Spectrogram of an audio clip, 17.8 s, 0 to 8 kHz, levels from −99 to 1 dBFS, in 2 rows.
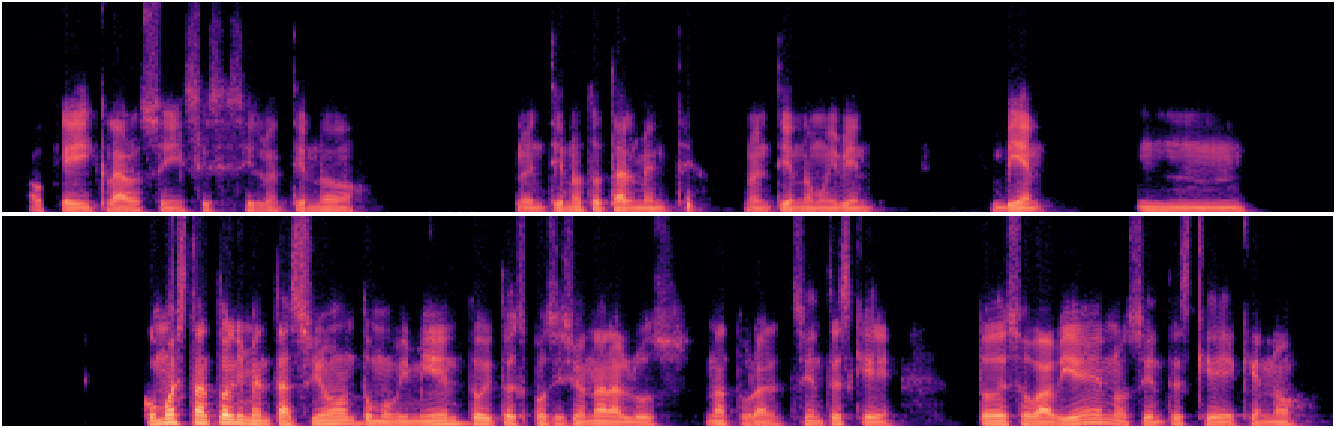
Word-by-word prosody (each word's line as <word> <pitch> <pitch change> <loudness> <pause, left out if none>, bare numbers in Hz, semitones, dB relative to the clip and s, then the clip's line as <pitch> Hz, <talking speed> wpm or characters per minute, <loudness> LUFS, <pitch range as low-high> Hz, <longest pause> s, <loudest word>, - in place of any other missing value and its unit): Okey, 90 -1 -3
claro, 90 -1 -2
sí, 90 0 -8
sí, 100 - -10
sí, 95 - -16
sí, - - -9
lo 90 -2 -9
entiendo 95 0 -7 1.0
lo 100 - -7
entiendo 100 +3 -4
totalmente, 90 -2 -3 0.3
lo 95 - -7
entiendo 95 +1 -4
muy 90 -1 -6
bien. 90 +1 -6 0.7
Bien, 95 -2 -1 0.6
mm. 95 -2 -6 1.5
¿Cómo 135 +6 +8
está 150 -1 +7
tu 155 - +9
alimentación, 115 -1 +5
tu 115 -2 0
movimiento 105 +5 +1
y 110 - 0
tu - - +1
exposición 100 0 -2
a 105 - +4
la 100 - +3
luz 95 +2 -5
natural? 95 -2 -3
¿Sientes 100 +2 -3
que 90 -2 -2 0.5
todo 100 0 +4
eso 100 +1 -1
va 95 -2 +5
bien, 135 +10 +1
o 100 - -2
sientes 95 +2 -4
que 90 -2 -2
que 90 - -5
no? 90 0 -5
95 Hz, 140 wpm, -25 LUFS, 90-105 Hz, 1.5 s, tu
